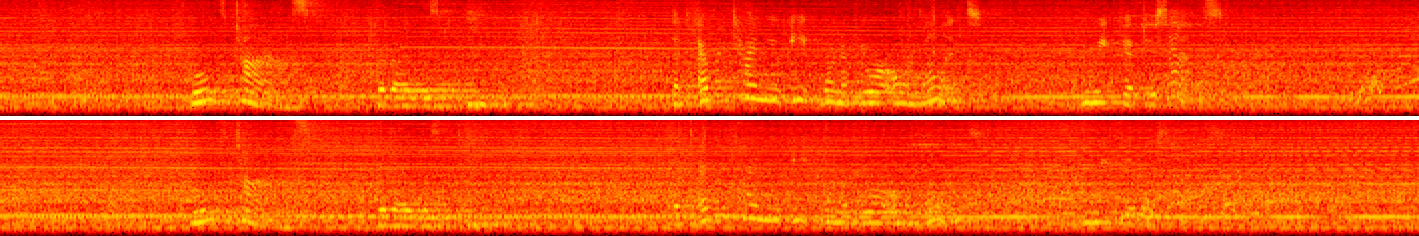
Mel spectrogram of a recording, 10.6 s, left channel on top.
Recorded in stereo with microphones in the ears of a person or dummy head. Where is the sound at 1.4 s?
30° left (ahead or behind), 3 m.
